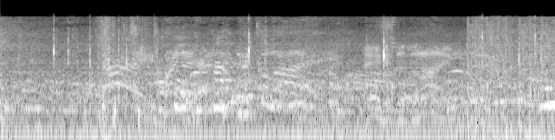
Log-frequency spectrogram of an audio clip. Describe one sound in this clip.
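Zombies groan and snarl close by.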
